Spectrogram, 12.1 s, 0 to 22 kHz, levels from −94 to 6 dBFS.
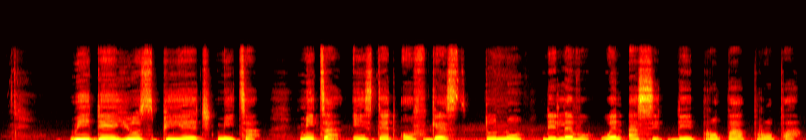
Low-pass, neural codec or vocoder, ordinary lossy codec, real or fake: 14.4 kHz; none; none; real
